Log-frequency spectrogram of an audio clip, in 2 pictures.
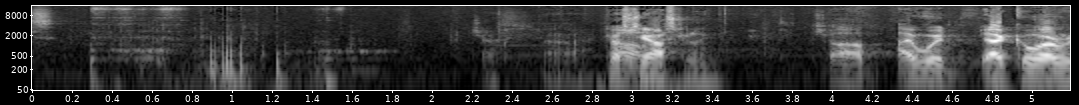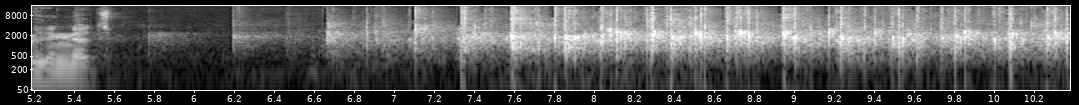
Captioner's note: applause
